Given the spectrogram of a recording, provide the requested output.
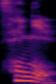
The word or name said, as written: birthday party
